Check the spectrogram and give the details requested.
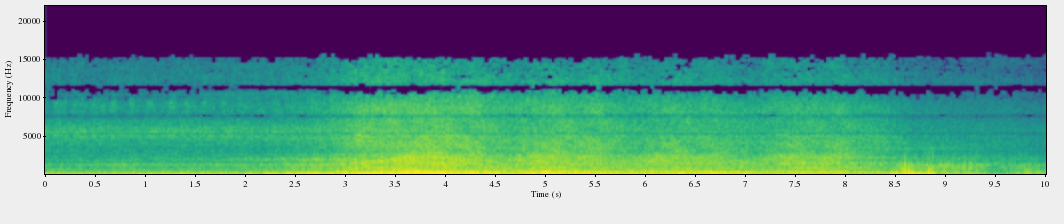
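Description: Electric passenger train running through the station at speed without stopping: the rumble and wheel-on-rail noise swell from about two seconds in, stay loud as the cars pass, and die away near the end. There is a short thump just before it fades.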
